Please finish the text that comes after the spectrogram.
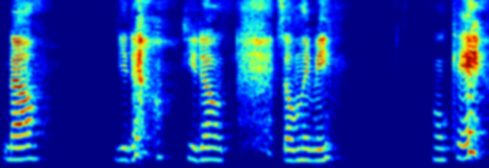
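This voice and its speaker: A woman's voice: medium pitch, slow pace, fairly bright tone. A woman hosting a fitness vlog, chatting casually and playfully to viewers with self-deprecating humour.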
